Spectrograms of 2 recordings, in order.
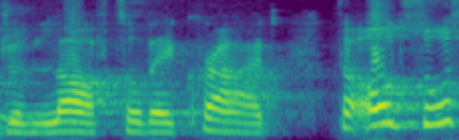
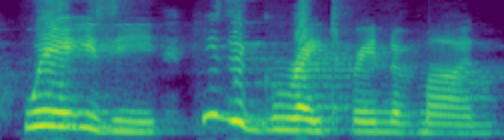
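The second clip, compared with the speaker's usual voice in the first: loud, excited question; eager cry; 5 dB louder than usual. A narrator's reading. Saucepan man asking after his great friend, eager and loud. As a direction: burst out eagerly, then ease off. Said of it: "he cried".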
